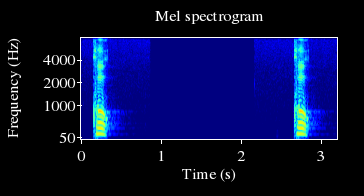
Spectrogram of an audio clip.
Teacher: my tongue stays pressed against the roof of my mouth at the end. It doesn't release. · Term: final consonants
